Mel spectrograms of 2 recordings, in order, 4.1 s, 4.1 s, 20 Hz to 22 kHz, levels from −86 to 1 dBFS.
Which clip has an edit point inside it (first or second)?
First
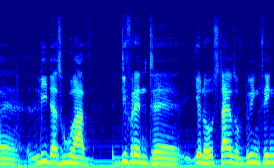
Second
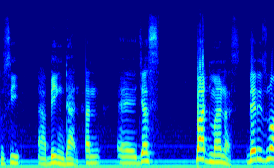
second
